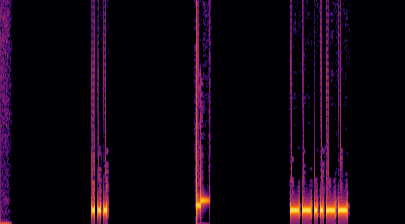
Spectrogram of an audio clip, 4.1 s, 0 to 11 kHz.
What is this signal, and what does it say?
Morse code, heard as a keyed tone, about 39 wpm, 700 Hz. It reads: S ,
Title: Single Character (Letter:Number:Punctuation:Prosign) Alt 40wpm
